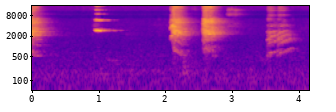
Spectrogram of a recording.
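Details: Loud screaming from a rose-ringed parakeet: harsh broad screeches in quick pairs, a short pure whistled note, and a softer rasping call at the end, with constant background hiss.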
